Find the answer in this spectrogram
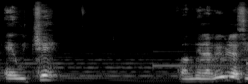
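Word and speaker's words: εὐχή: Y en la palabra griega para oración se pronuncia euché.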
